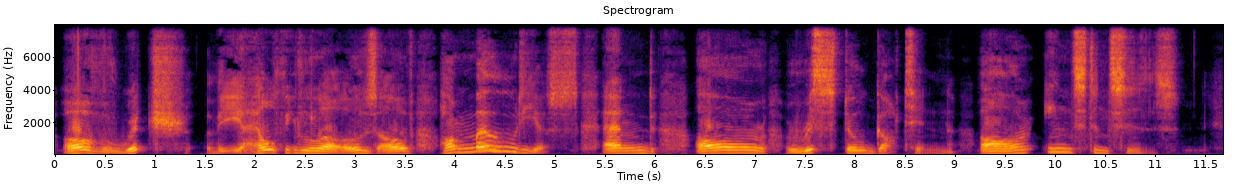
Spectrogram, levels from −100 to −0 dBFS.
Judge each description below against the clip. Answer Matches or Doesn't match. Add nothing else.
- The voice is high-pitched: Doesn't match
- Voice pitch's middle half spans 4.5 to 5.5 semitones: Matches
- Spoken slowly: Matches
